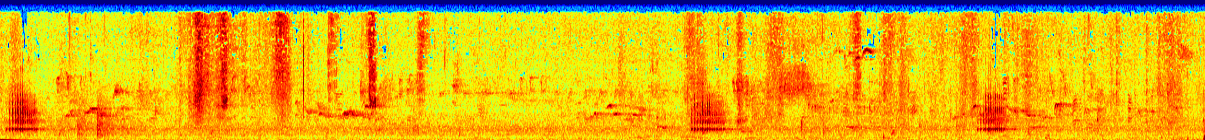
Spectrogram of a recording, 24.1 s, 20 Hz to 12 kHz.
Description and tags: This is a bird, dendrocopos major in a small forest. This was recorded Zoom H2N (XY).
Dendrocopos, animal, bird, bisque, dzieciol, field-recording, forest, major, nature, relaxing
